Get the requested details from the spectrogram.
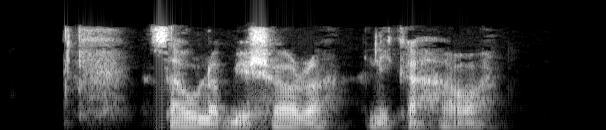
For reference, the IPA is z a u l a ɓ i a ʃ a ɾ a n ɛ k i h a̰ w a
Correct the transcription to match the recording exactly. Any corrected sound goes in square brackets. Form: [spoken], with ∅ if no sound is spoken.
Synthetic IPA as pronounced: z a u l a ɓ i a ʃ a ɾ a n [i] k [a] h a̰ w a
